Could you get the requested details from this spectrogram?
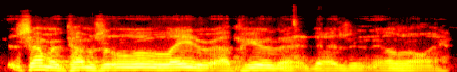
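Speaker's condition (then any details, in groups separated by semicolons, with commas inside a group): ALS; voice tires, needs rest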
